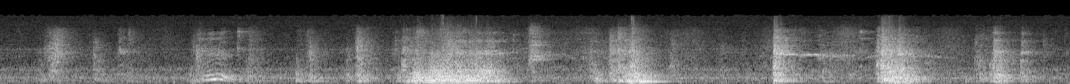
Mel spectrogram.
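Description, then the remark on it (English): A door is pushed shut against the cold with a series of loud knocks and thuds, wood rattling and scraping as it closes, followed by a firm slam, with faint background murmur. “Yeah, we're closing the door because it's cold.”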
